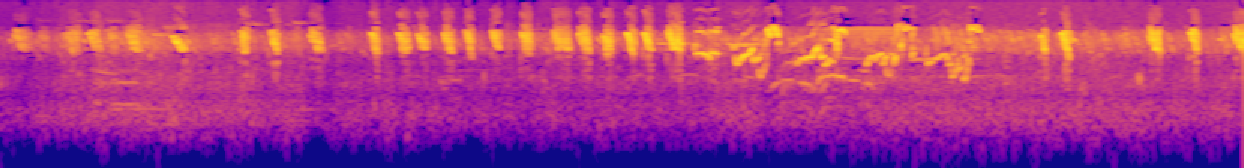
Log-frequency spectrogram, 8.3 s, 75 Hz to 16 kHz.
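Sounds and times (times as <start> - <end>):
violet-green swallow warbling twitter: 0.0 - 8.2
violet-green swallow chirps and calls: 2.6 - 8.2.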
